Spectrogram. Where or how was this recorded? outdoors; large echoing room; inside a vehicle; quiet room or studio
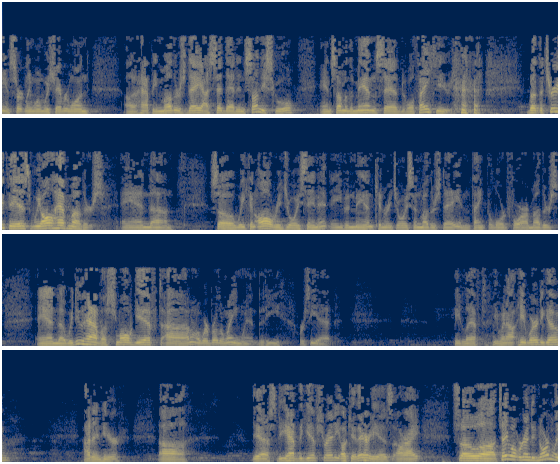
large echoing room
